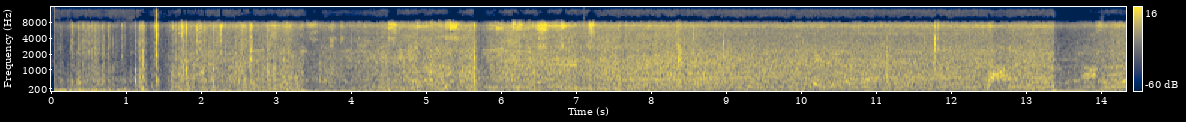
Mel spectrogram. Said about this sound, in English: I start this audio the moment they get out of the car. You hear the car door.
